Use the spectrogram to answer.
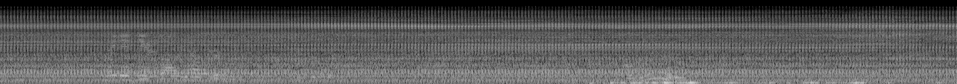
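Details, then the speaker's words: Handheld vibration device applied to the calf of a woman after total hip replacement, preparing tissue before radial shockwave; loud continuous rapid buzzing hum with brief quiet voices. "Um this won't really feel like anything. Just kind of like vibrations."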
